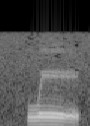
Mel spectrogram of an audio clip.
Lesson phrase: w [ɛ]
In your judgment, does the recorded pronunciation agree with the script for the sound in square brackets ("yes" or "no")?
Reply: no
